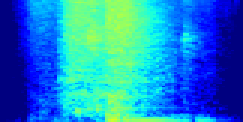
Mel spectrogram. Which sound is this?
Personaje se arrodilla
foley sound of soldier kneeling down
crouch, Foley, soldier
